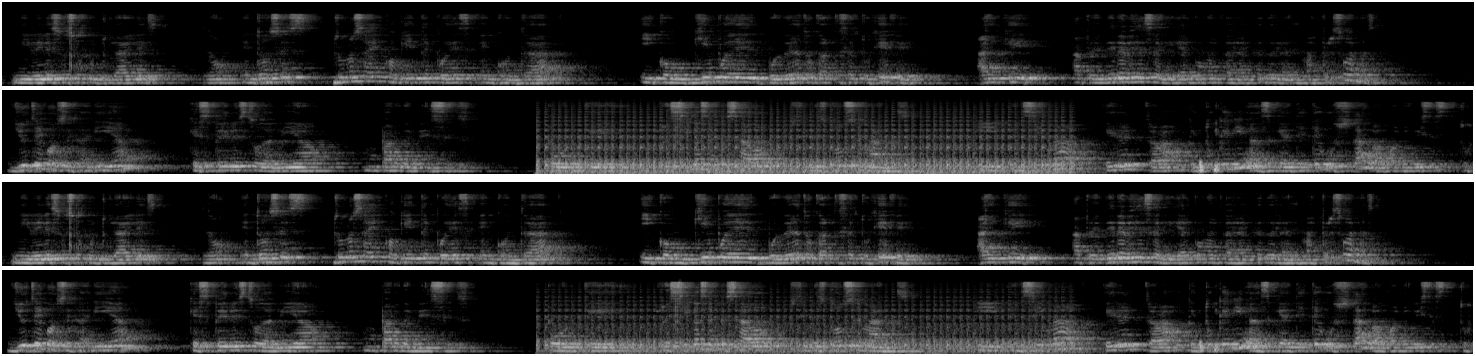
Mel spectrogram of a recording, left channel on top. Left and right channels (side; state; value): both; normal; correlation 0.77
